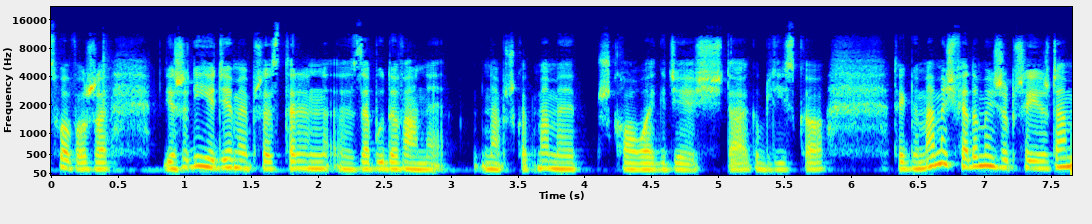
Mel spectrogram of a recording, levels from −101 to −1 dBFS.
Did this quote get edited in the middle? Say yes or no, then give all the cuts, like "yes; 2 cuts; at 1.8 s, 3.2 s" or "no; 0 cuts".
no; 0 cuts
